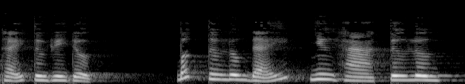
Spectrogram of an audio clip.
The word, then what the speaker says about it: tư lượng: Viết là tư lượng, nhưng đọc là tư lương.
